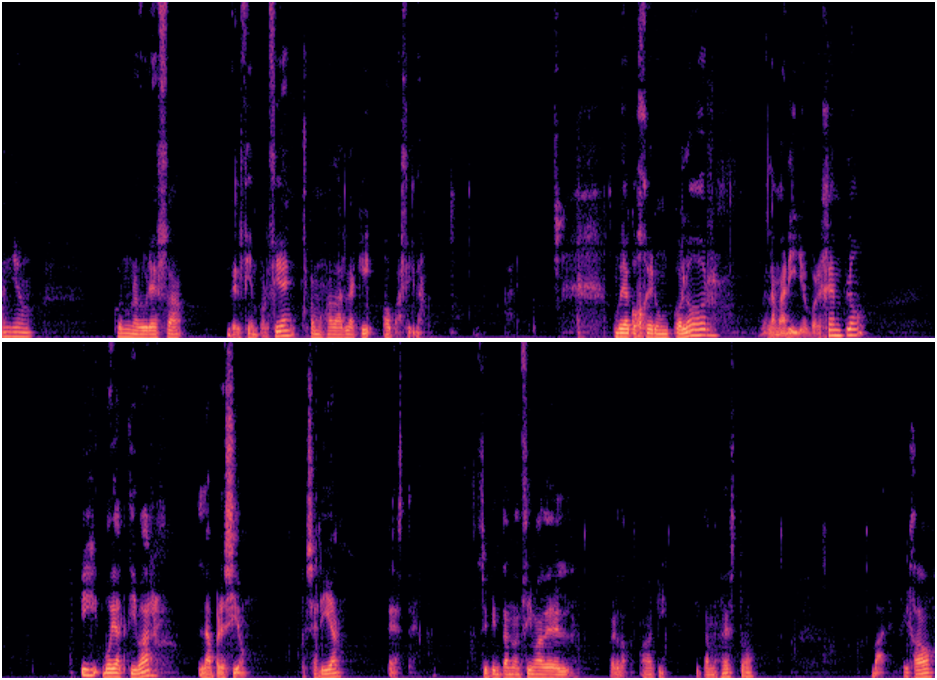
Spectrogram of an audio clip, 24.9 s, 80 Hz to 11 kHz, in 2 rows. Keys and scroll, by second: 6.6 super+z, 17.9 super+z.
